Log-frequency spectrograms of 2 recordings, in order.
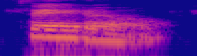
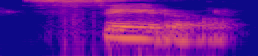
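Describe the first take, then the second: First: It begins with a th sound. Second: It begins with an s sound. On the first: "like a T H sound" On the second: "You could also make an S sound"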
